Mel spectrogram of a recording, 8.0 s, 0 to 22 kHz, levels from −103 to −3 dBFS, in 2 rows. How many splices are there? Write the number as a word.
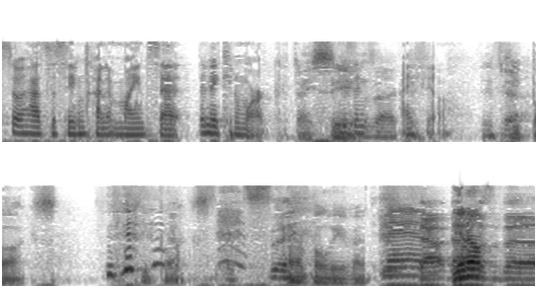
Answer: three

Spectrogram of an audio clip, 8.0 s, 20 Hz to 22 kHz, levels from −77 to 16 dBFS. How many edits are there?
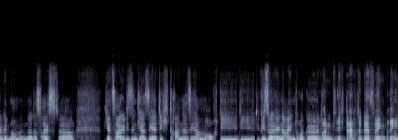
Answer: three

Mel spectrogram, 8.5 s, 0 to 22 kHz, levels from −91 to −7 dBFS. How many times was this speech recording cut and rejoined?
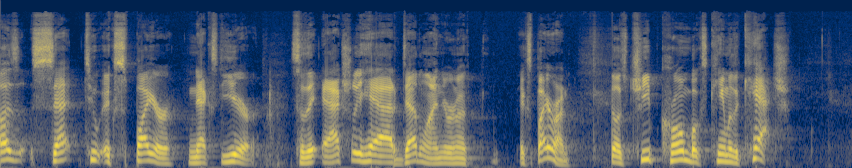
one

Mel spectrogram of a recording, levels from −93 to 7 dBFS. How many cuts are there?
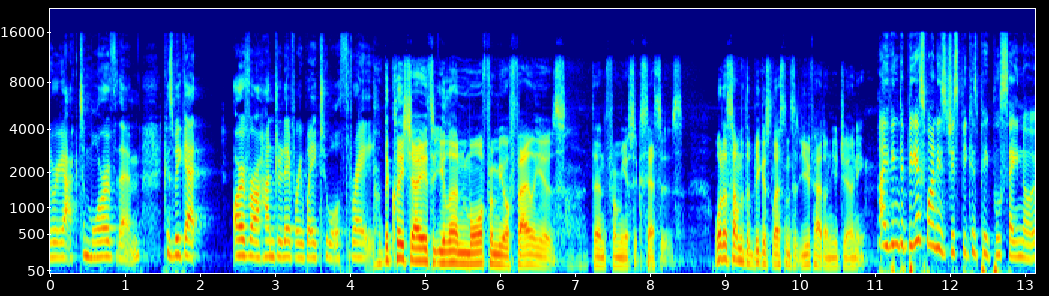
one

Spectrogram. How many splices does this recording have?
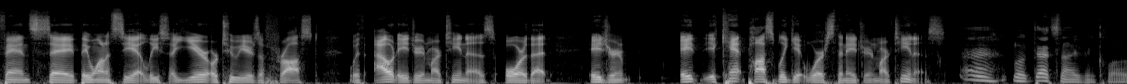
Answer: one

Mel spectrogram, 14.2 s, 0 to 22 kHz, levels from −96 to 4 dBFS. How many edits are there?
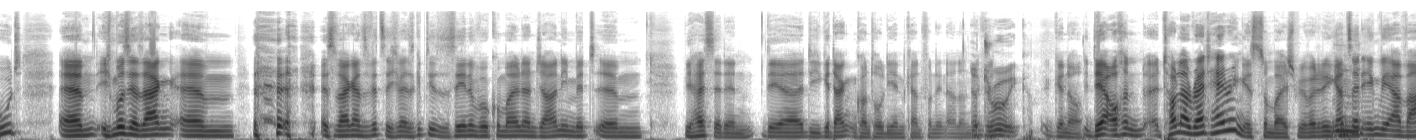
one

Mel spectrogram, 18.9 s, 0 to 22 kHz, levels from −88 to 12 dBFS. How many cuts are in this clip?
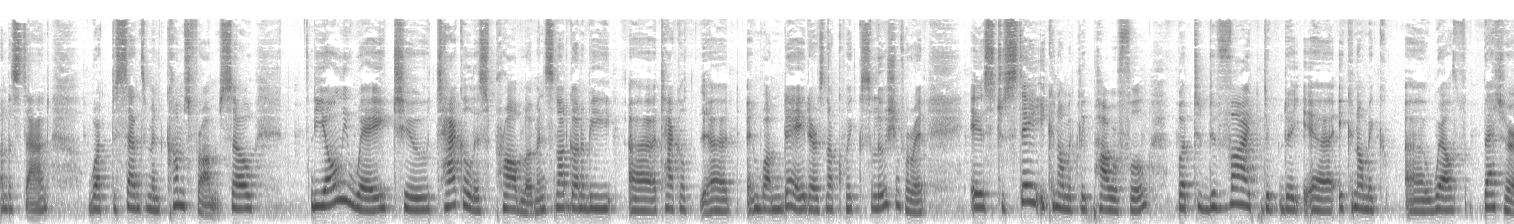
zero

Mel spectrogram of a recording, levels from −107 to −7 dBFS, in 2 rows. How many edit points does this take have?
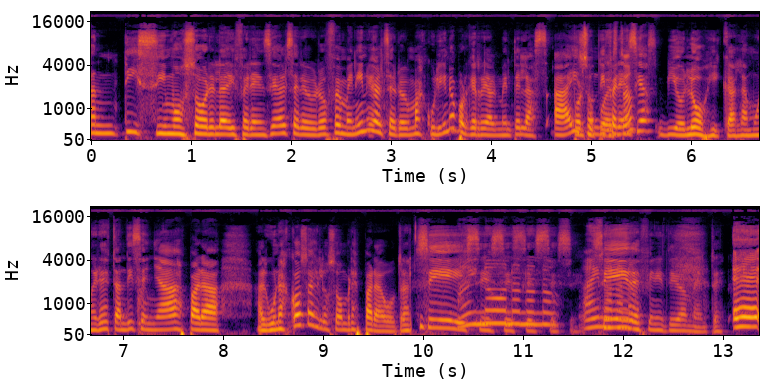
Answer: one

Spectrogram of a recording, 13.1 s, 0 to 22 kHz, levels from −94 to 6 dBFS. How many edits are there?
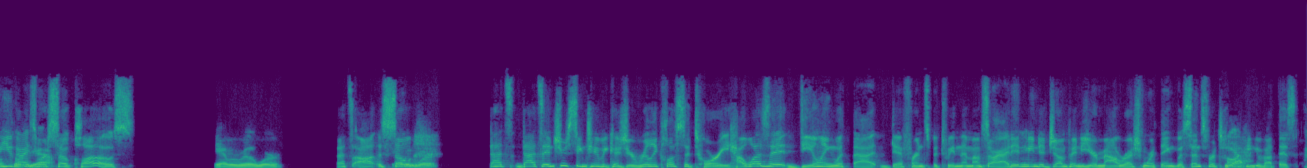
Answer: zero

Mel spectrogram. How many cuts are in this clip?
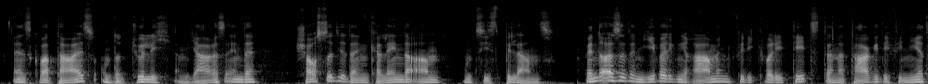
one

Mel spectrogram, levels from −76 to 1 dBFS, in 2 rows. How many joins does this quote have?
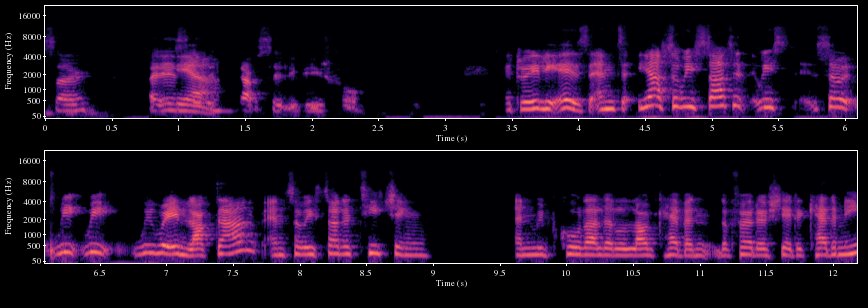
one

